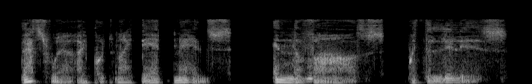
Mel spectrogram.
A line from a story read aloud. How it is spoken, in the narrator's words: leant forward and whispered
